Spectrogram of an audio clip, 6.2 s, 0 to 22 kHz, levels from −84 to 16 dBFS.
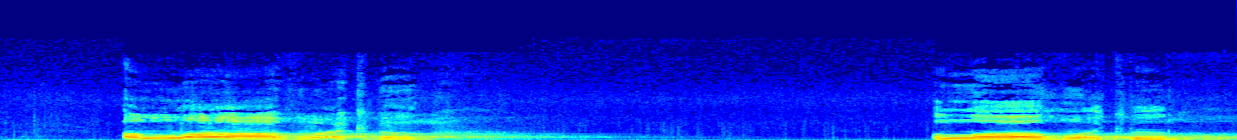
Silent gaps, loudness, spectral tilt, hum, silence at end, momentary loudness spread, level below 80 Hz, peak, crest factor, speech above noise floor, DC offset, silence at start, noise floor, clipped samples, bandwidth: none; -16 LUFS; -6.5 dB/octave; 50 Hz at -55 dBFS; 0 s; 16 LU; -54 dBFS; 0 dBFS; 18 dB; 39 dB; under 0.1%; 0.6 s; -54 dBFS; under 0.1%; 11.5 kHz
